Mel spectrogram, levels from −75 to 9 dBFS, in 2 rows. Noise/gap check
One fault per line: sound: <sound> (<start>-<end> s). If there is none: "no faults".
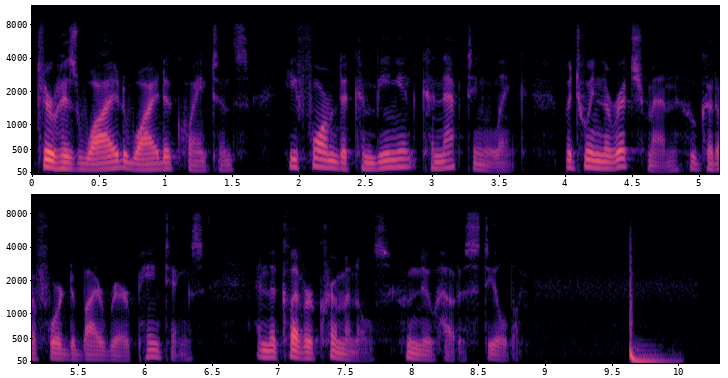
sound: thud (9.6-10.1 s)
